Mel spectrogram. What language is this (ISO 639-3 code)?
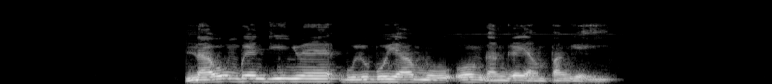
bnm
